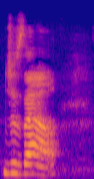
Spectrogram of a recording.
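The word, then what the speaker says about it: Jezal: Is that how you were saying it? Jezel? Yeah. How do you say it? Giselle. Giselle? Uh-huh. Why is that more correct? Because that's how the audiobook narrator says it.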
